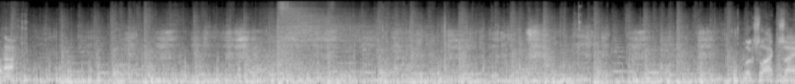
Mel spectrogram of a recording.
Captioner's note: hoof beats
